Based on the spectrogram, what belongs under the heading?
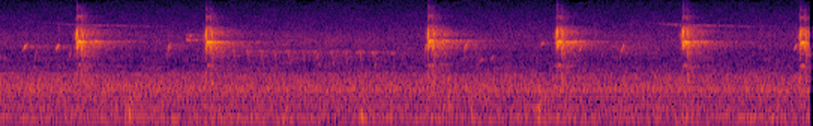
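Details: Great spotted woodpecker chick at the Munich Botanical Garden giving six short, sharp, high calls, spaced roughly half a second to a second apart, over a steady background hiss.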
